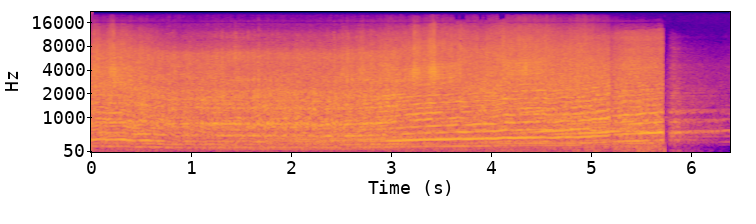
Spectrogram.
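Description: Race car engines in an AI racing video game: a loud, continuous engine whine climbing steadily in pitch as the car accelerates, then cutting off abruptly near the end, leaving a faint trailing tail, with no voices.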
